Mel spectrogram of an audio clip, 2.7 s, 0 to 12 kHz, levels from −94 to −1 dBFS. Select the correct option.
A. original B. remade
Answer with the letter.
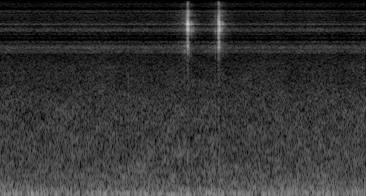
B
